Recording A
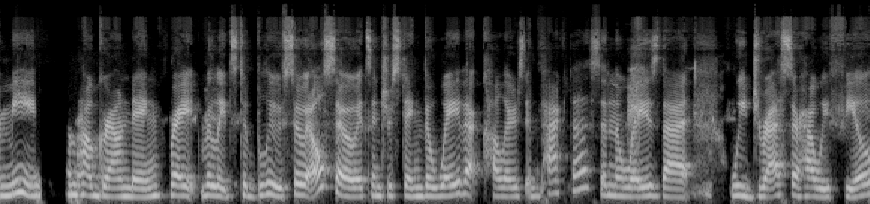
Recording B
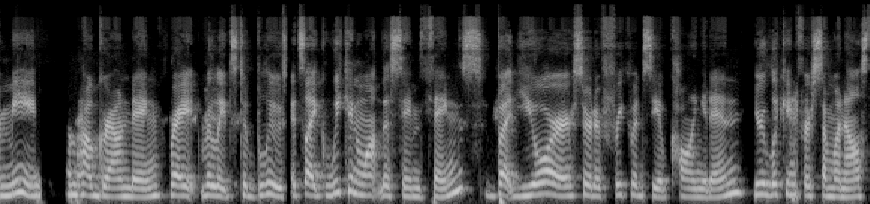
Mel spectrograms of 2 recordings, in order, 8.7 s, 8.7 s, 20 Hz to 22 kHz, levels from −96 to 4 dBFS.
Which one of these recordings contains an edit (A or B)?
B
